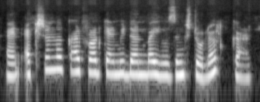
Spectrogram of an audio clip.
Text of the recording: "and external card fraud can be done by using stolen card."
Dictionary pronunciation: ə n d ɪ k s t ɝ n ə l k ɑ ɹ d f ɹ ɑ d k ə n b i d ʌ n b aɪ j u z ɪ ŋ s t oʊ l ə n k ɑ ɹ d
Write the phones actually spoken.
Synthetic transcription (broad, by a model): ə n d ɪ k s t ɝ n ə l k ɑ ɹ d f ɹ ɑ d k ə n b i d ʌ n b aɪ j u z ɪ ŋ s t oʊ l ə l k ɑ ɹ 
